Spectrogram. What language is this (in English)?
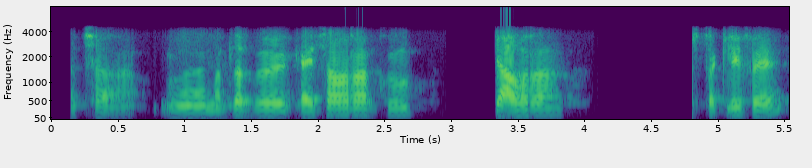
Urdu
